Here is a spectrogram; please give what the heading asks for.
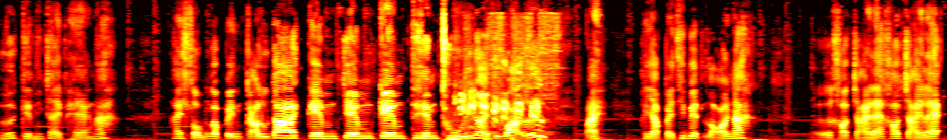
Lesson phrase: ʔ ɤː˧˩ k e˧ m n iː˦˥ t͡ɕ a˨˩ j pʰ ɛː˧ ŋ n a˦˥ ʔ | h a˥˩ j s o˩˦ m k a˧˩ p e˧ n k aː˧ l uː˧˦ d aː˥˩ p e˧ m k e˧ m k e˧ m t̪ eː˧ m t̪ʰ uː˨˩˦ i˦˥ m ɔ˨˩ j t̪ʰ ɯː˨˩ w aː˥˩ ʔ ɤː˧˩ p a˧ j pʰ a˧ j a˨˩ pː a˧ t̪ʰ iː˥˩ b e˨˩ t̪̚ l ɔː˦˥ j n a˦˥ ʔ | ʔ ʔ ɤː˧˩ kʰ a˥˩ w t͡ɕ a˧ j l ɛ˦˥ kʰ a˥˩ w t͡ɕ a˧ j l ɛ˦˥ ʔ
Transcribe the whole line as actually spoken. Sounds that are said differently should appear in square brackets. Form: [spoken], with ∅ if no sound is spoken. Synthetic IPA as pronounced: ʔ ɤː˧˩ k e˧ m n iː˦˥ t͡ɕ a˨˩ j pʰ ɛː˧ ŋ n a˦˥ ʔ | h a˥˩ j s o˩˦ m k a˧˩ p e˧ n k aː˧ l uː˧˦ d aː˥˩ [k] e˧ m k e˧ m k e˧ m [t̪ʰ] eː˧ m t̪ʰ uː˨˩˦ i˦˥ [n] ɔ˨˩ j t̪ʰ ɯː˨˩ w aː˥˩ ʔ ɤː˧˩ p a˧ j [kʰ] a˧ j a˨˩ pː a˧ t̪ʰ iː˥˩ b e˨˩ t̪̚ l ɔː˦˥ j n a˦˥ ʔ | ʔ ʔ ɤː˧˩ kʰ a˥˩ w t͡ɕ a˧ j l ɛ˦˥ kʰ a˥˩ w t͡ɕ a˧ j l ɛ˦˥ ʔ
